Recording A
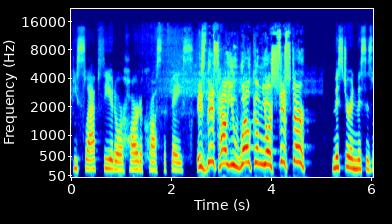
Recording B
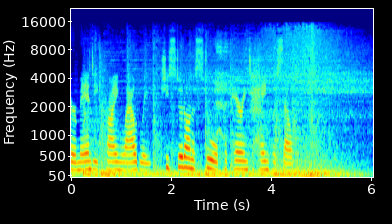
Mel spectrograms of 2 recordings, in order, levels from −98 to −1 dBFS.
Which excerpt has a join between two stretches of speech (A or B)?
A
